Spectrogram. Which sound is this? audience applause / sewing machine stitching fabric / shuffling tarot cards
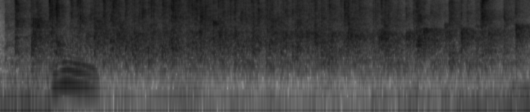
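audience applause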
